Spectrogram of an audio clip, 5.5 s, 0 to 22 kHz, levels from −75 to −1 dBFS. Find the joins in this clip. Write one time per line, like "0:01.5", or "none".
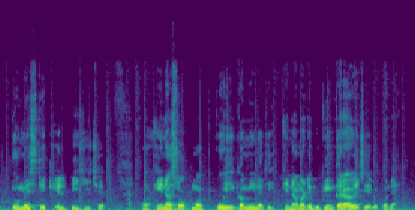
0:03.7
